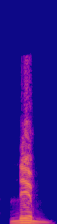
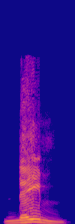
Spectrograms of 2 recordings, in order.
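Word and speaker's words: name: শব্দের শেষে ই থাকলে, কি থাকলে, ই থাকলে ই এর উচ্চারণ হয় না। যেমন আমরা বলি নেম, এন এ এম ই, তো এটা কি নেমি, আসলে উচ্চারণ কিন্তু নেমি হওয়ার কথা ছিল, কিন্তু এটার উচ্চারণ হয়েছে নেইম, এন এ এম ই, নেম মানে হচ্ছে নাম।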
